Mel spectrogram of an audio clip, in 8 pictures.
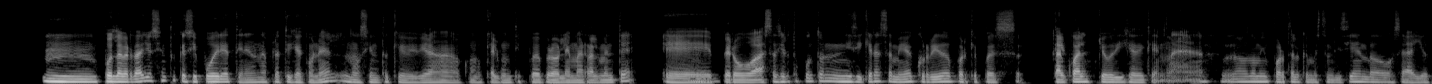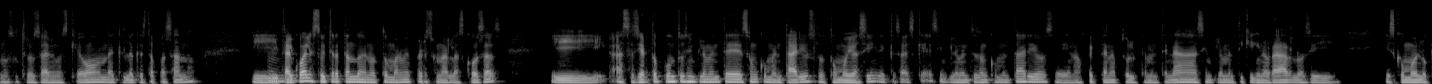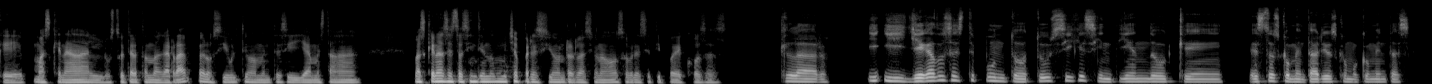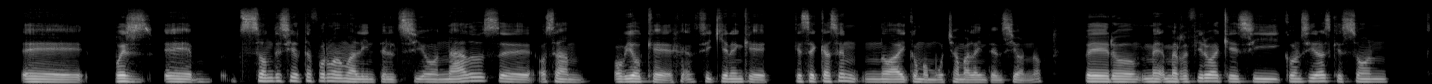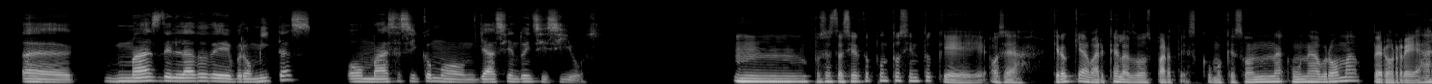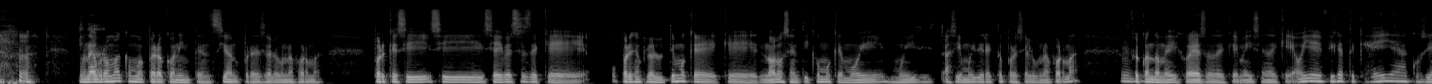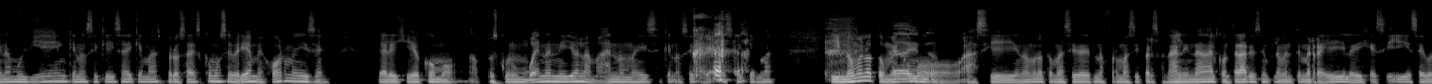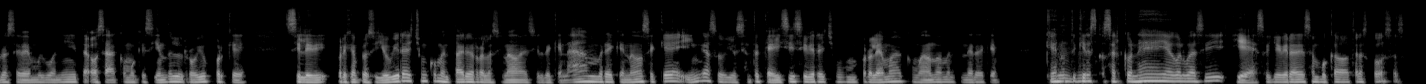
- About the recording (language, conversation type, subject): Spanish, advice, ¿Cómo afecta la presión de tu familia política a tu relación o a tus decisiones?
- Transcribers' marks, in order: giggle; laugh; laugh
